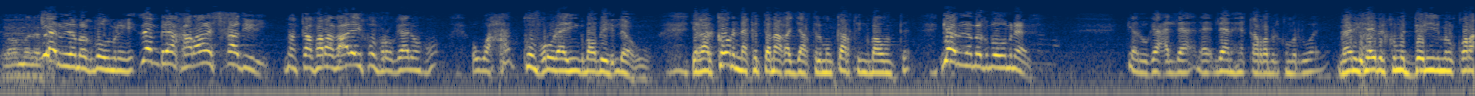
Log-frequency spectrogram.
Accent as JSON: {"language": "Arabic", "country": "Mauritania", "said": "احنا موريتاني"}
